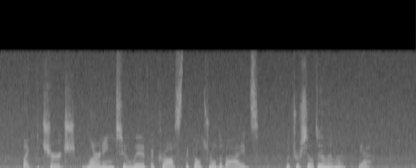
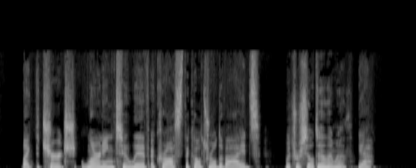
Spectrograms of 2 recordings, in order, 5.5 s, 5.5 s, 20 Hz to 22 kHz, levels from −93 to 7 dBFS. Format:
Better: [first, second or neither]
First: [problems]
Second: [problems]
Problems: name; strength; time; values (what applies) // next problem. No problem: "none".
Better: second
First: hiss; noticeable; throughout; 10 dB below the speech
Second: none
